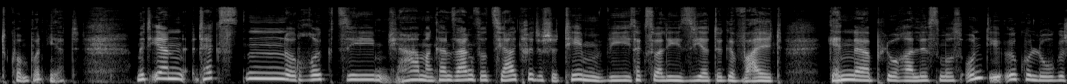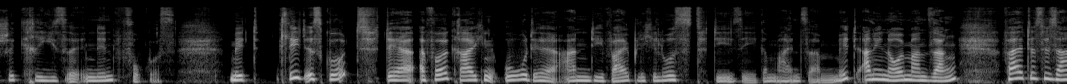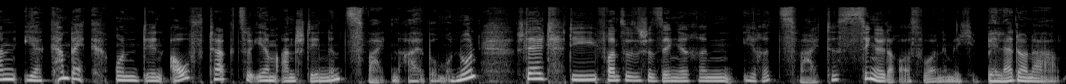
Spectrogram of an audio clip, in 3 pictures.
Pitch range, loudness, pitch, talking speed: 170-220 Hz, -25 LUFS, 195 Hz, 125 wpm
